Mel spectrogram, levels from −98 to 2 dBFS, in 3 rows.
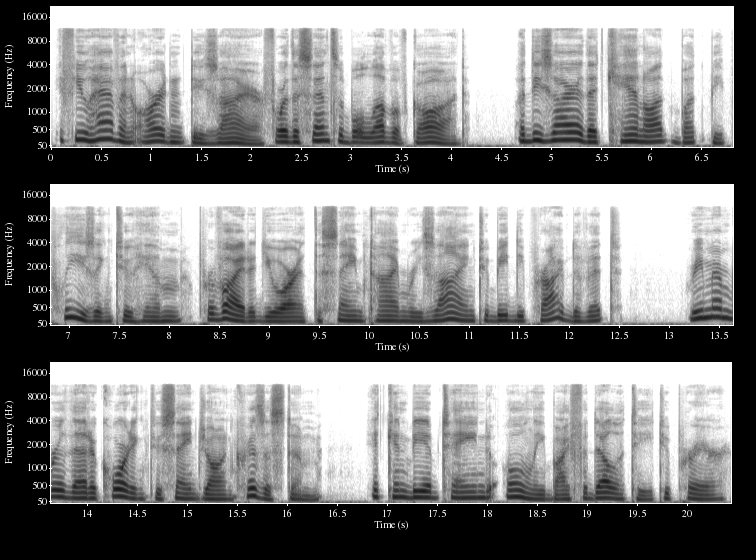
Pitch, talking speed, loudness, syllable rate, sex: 150 Hz, 145 wpm, -18 LUFS, 4.2 syllables/s, male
